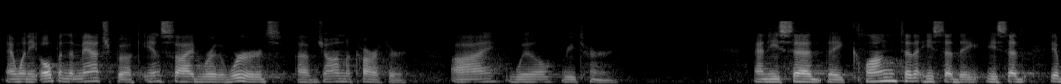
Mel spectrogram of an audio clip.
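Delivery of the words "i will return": solemn promise. Retold or imitated. General's promise read out solemnly.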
